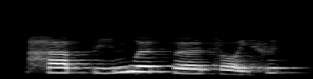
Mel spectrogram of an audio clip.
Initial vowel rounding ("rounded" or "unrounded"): unrounded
